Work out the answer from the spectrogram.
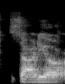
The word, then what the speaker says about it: Sardior: Sardior, according to the internet, is pronounced Sardior, and was the dragon god of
